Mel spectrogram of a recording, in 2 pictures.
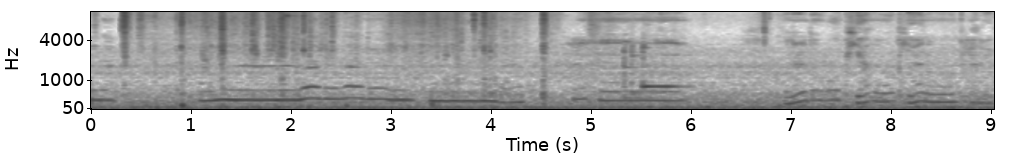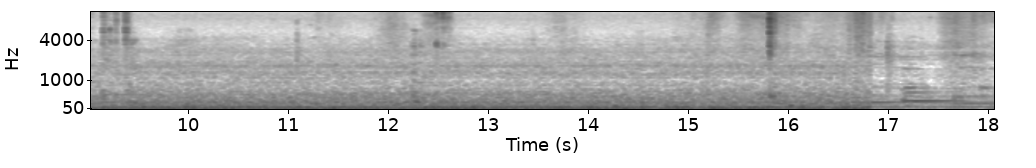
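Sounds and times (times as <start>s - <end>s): car engine idling rumble: 0.0s - 16.9s
background music held notes: 16.8s - 18.0s.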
